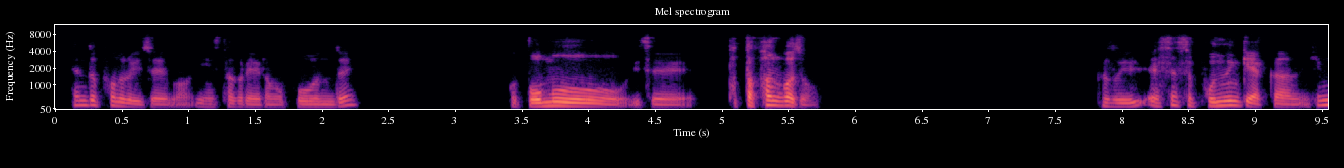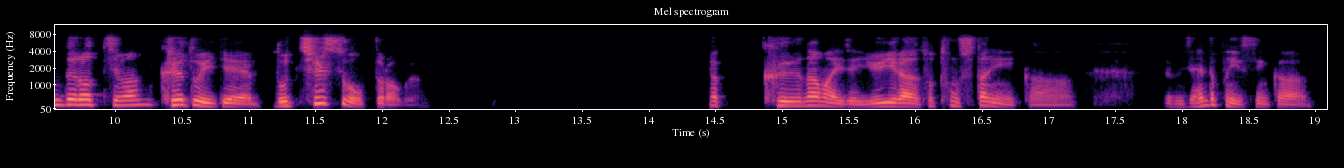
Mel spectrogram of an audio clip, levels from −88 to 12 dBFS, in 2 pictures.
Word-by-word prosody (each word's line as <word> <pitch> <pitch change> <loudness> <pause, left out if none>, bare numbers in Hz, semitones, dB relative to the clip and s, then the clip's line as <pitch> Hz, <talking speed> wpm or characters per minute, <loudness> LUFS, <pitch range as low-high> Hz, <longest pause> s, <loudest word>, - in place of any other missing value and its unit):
핸드폰으로 175 -6 -4
이제 110 -1 -7
막 - - -14
인스타그램 120 -2 -9
이런 105 0 -10
거 105 - -12
보는데 110 - -5 1.1
어 - - -12
너무 135 -5 +4
이제 105 -1 -8 0.3
답답한 185 -2 +1
거죠. 170 - +1 2.1
그래서 135 -3 -7
이 135 +4 -4
SNS 180 -3 -6
보는 170 +3 +1
게 - - +1
약간 115 -3 -4
힘들었지만 195 0 +3
그래도 195 -2 +5
이게 130 -4 +3 0.2
놓칠 165 - +4
수가 235 - +1
없더라고요. - - -5 2.2
그냥 - - -3 0.3
그나마 170 -1 +2
이제 120 -1 -3
유일한 135 +1 +3
소통 160 +1 -8
수단이니까 100 - -4 0.7
그래도 120 -2 -13
인제 130 +3 -7
핸드폰이 160 -3 -1
있으니까 115 -1 -6
140 Hz, 285 characters per minute, -22 LUFS, 115-170 Hz, 2.2 s, 그래도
